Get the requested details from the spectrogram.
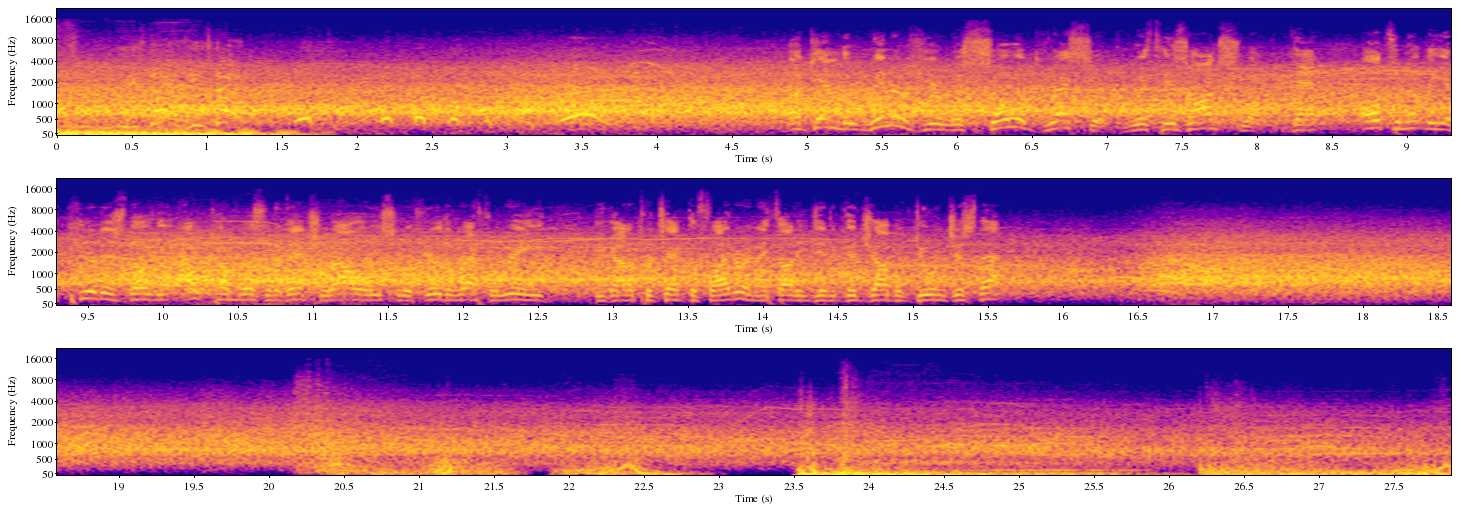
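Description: A crowd cheers and roars in a large arena.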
